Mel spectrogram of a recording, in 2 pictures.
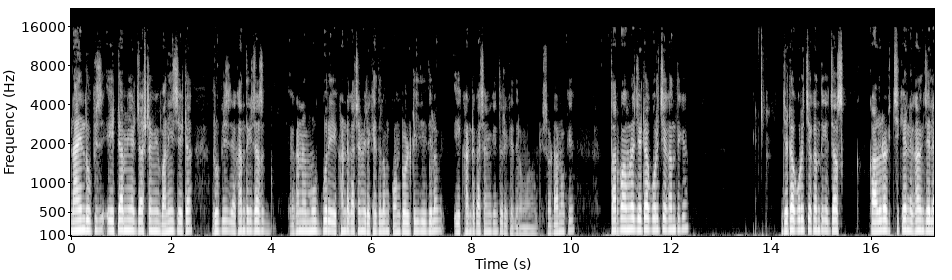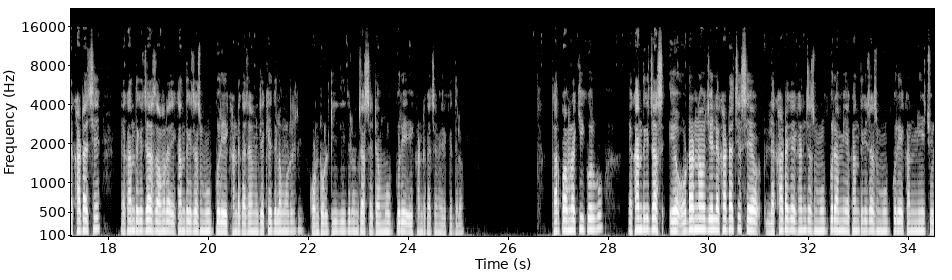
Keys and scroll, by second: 6.7 ctrl+t, 22.1 ctrl+t.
